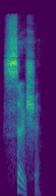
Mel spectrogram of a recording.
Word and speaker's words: Saoirse: Sersha, que pronunciando em bom português se escreve Saoirse.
